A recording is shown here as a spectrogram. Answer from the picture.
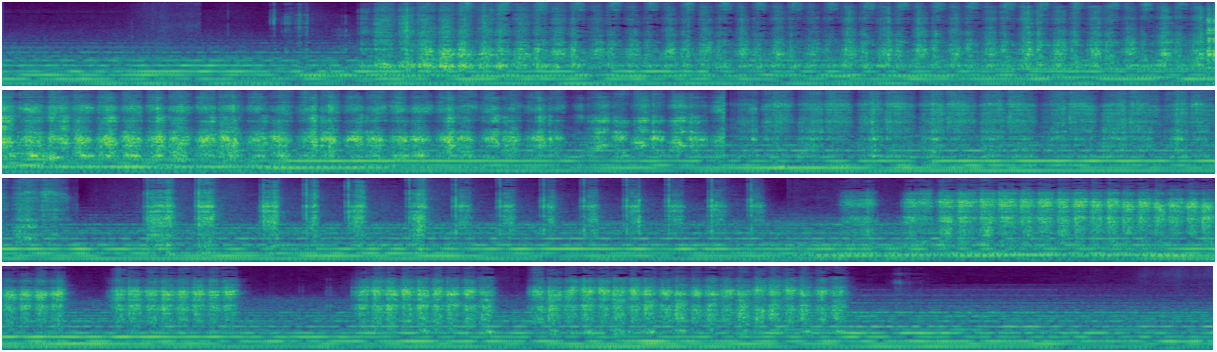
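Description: Hand file scraping back and forth across the flattened end of a metal rod clamped in a vise, in runs of strokes starting about two seconds in, with a stretch of rapid short strokes around the middle.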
